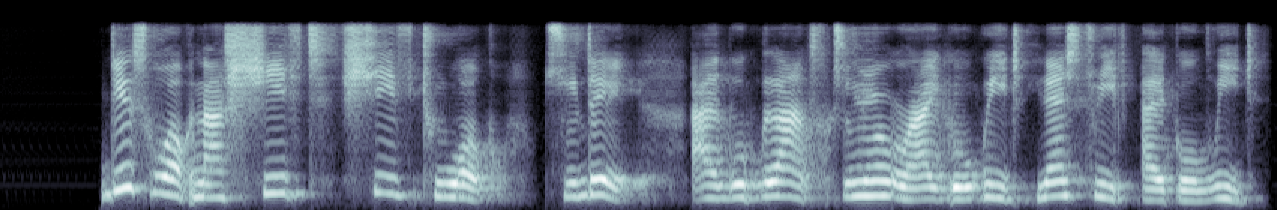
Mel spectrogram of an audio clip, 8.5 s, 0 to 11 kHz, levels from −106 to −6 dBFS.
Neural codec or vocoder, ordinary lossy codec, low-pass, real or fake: codec, 16 kHz, 1 kbps, FunCodec, trained on Chinese and English, 50 frames a second; none; 7.2 kHz; fake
